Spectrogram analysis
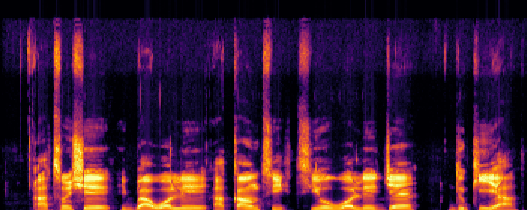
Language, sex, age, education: Yoruba, male, 15-29, tertiary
